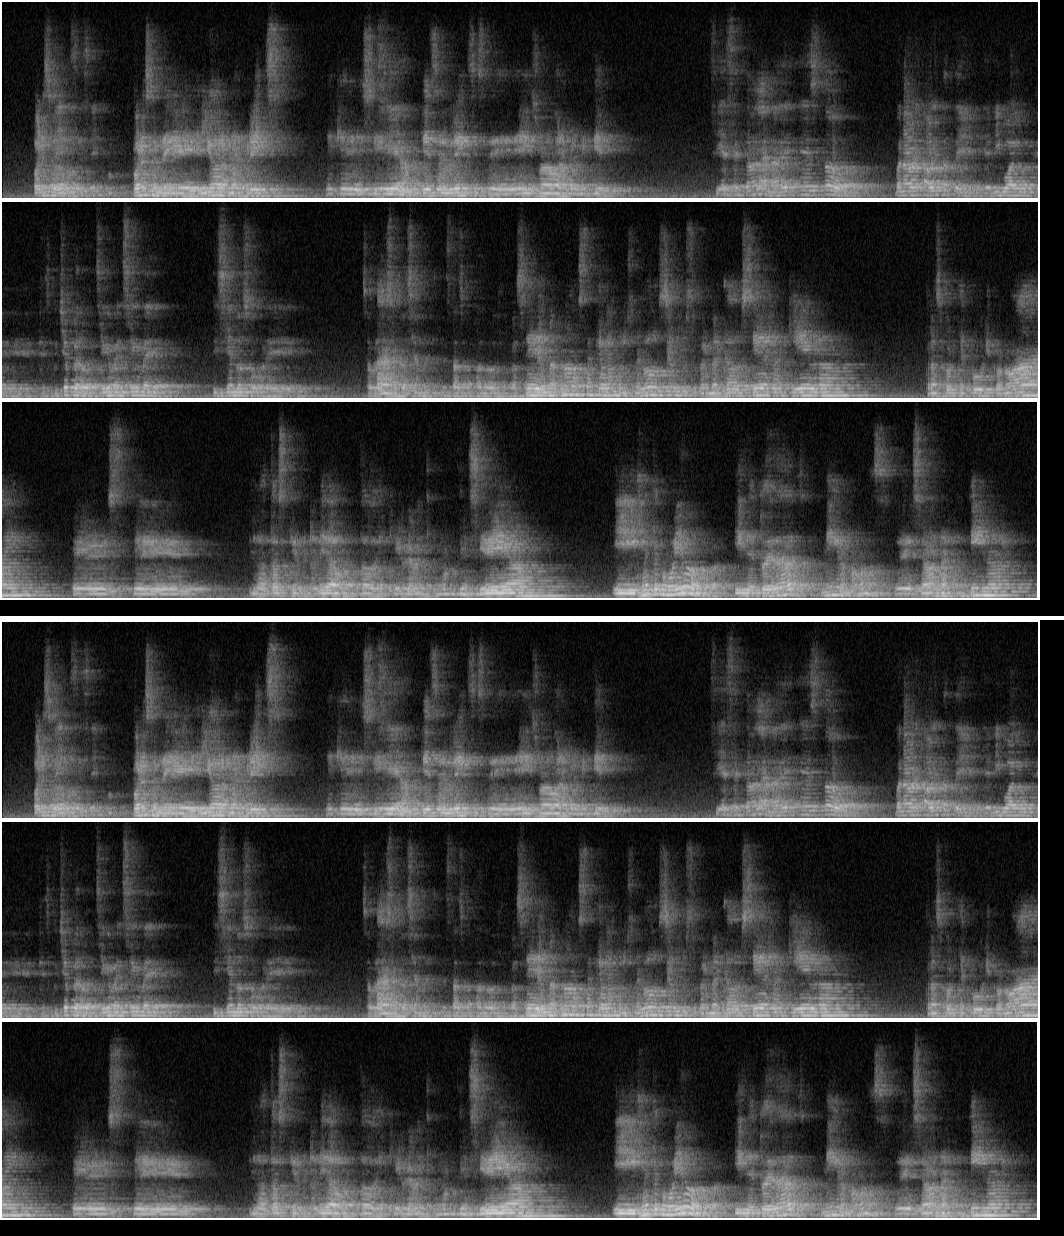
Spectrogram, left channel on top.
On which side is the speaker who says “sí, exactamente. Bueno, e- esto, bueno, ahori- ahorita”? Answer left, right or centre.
Right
